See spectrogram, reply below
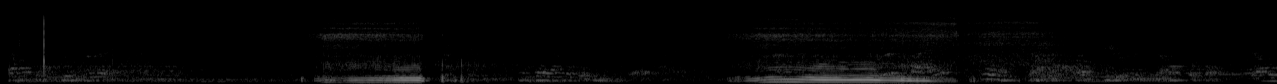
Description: My English Bulldog snores so loud you have to turn tv volume up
